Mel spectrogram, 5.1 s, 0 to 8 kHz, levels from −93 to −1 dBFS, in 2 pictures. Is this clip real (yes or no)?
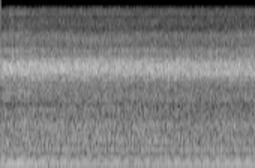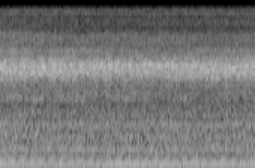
no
